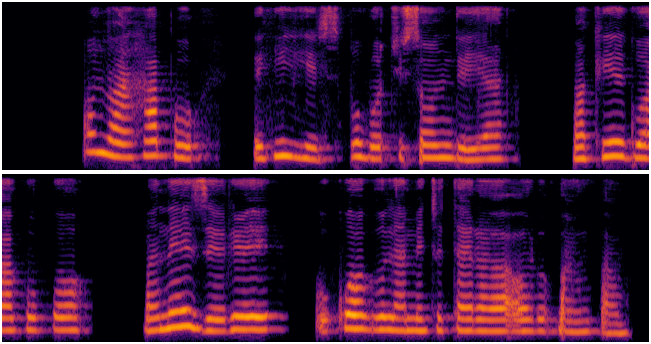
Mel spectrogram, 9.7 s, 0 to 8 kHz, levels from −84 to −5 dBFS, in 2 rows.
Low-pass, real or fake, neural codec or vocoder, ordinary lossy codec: 7.2 kHz; fake; codec, 16 kHz in and 24 kHz out, 1.1 kbps, FireRedTTS-2 codec; none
